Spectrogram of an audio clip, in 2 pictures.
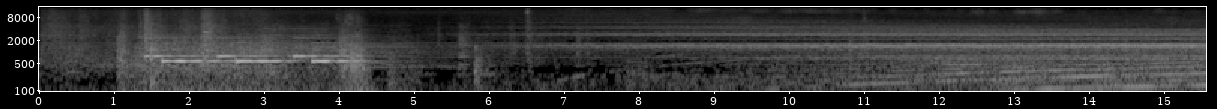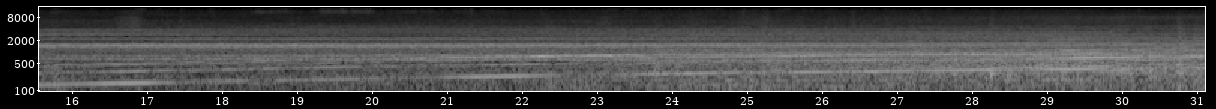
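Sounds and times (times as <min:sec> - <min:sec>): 
209-2100 train on Uchibo Sotobo Togane lines: 0:00.0 - 0:31.0.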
